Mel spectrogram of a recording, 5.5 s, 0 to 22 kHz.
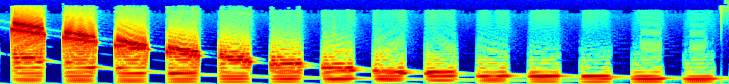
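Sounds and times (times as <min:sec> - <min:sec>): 
pulse modulated synth: 0:00.1 - 0:05.4.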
